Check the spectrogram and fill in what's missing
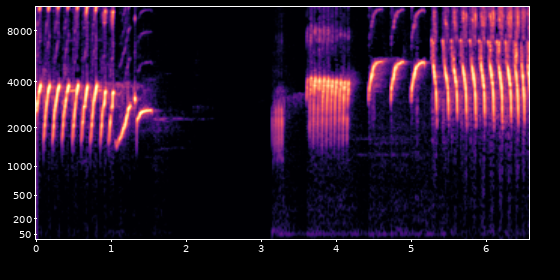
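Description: Canary song: bright, high trills of rapidly repeated notes, some sliding upward, broken by a short silence before the rolling phrases resume.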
